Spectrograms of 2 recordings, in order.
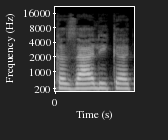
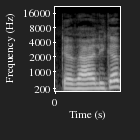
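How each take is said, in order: First: The middle consonant is a buzzing z sound. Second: The middle consonant is a soft th sound. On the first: The speaker calls it wrong. "we are not saying gazalika" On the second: The speaker calls it right. "the tongue should be between the teeth"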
